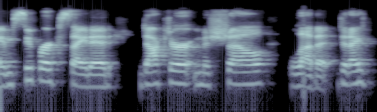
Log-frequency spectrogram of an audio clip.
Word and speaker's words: Levitt: Michelle Levitt. Did I pronounce that right?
